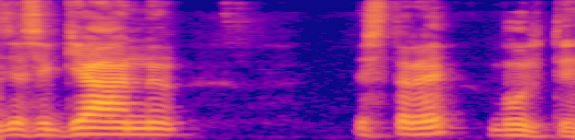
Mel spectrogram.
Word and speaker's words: ज्ञ: ज और य, तो इसे ज्ञ बोलते हैं वैसे, क्योंकि इसमें आधा ज और य, लेकिन अब इसका प्रचलित जो रूप है वो ज्ञ बोला जाता है, जैसे ज्ञान, इस तरह बोलते हैं।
